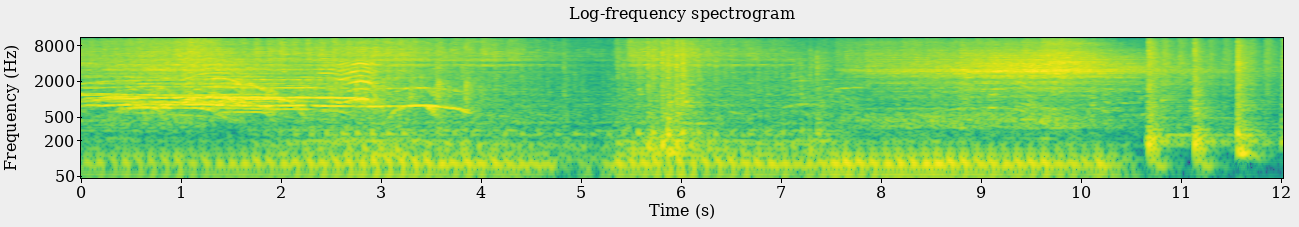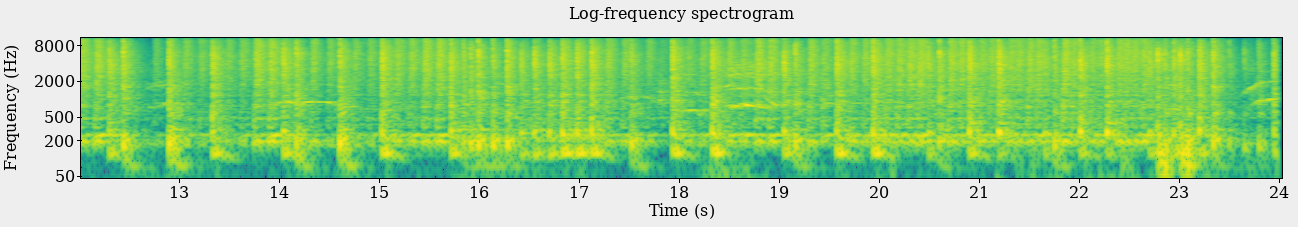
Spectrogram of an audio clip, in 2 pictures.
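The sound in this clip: A drum solo on a drum kit at a live comedy show. Crowd noise with some cheering fills the first ten seconds, then the drums take over with rapid, loud, irregular hits and fills to the end.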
